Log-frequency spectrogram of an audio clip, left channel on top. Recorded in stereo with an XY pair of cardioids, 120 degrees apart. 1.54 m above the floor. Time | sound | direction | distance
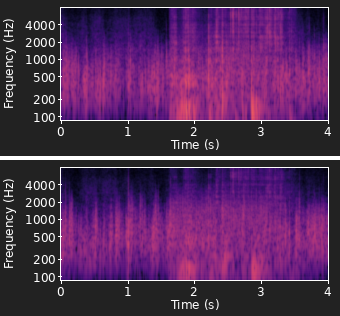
1.6 | tearing paper | 70° left | 0.6 m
